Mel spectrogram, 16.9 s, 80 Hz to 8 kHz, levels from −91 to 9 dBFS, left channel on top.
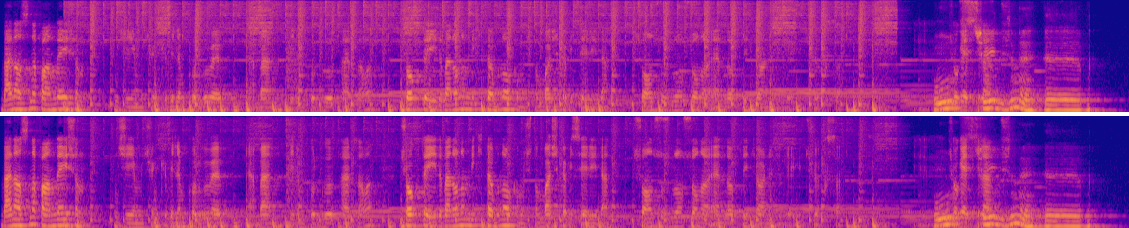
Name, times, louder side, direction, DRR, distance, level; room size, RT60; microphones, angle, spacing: voice 1, 0.0-1.3 1.7-3.4 3.7-5.6 6.0-9.2 9.5-12.6 13.8-15.0, right 2 dB, 30° right, 8 dB, 1.4 m, -28 dB
sound 1, 0.9-13.5, left 6 dB, 85° left, 0.7 m, -31 dB
sound 2, 2.9-15.7, left 2 dB, 30° left, 3.1 m, -42 dB
sound 3, 4.2-5.3, left 2 dB, 5° right, 7.2 m, -45 dB
voice 2, 14.0-16.3, left 2 dB, 60° left, 7 dB, 1.4 m, -22 dB
27.5 x 11.0 x 9.0 m, 1.0 s
head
